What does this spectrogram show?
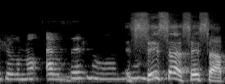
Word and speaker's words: Herzl: Herzl, normalement. C'est ça. Prononce, même si c'est faux. Vas-y. D'accord, ok. Là, c'est lui, c'est vrai. C'est Théodore Herzl.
